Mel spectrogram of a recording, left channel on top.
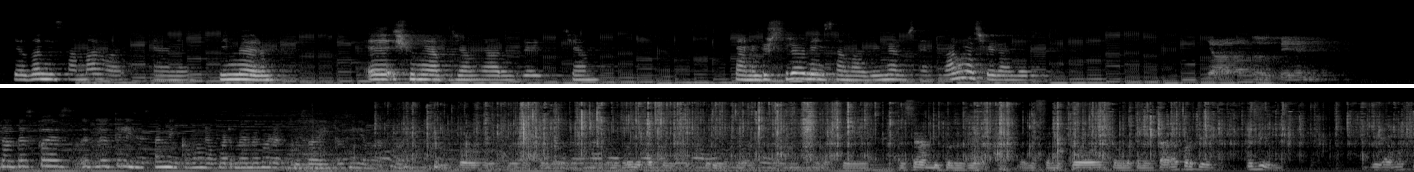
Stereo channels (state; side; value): different; both; correlation 0.01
